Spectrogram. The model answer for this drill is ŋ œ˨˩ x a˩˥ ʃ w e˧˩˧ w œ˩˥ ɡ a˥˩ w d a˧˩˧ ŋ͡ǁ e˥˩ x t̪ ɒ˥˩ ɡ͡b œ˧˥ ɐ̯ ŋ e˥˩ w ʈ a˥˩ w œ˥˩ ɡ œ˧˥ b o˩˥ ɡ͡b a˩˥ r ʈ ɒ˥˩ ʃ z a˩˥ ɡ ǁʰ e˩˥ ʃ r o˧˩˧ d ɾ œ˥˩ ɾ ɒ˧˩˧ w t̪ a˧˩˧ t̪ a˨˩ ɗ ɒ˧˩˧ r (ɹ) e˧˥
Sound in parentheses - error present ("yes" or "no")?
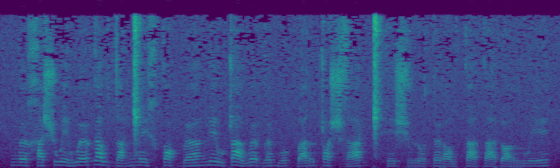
yes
